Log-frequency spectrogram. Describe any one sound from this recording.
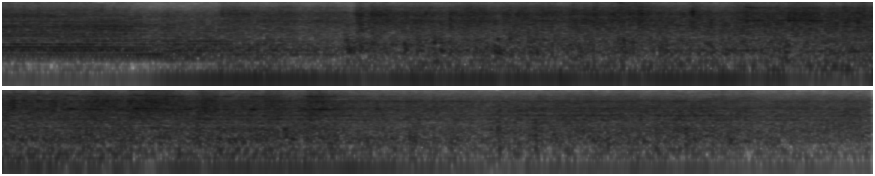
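A passenger train rumbles and clatters past close by.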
